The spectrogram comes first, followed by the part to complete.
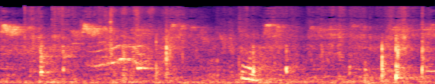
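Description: Small plastic spoon scooping bird seed out of a metal tin into a plastic feeder dish: seed rustling and pattering, with light clicks of the spoon on the dish. A few short squeaky calls sound in between, one sliding down in pitch about two and a half seconds in.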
